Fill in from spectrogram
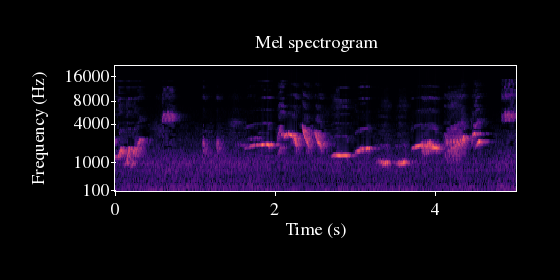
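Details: Displaying white-rumped shama in varied song, many voices mixed: quick slurred whistles, a cluster of steep rising and falling sweeps, low mellow notes, then short bright rapid phrases and thin high squeaks.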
